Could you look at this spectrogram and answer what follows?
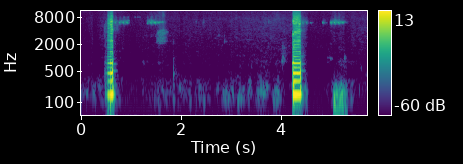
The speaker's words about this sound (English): Sorry, I'm getting some feedback. I'm not sure if everyone hears that, but yeah, it sounds like somebody's cell phone sitting on their table.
